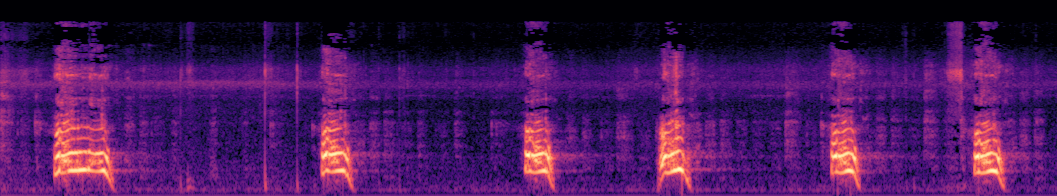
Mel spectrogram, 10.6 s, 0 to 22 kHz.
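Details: In October 2014 on a hunt, a hound bays in drawn-out, rich, falling howls, repeated every one to three seconds.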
